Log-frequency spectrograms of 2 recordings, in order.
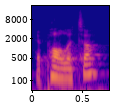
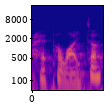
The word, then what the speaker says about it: Hippolyta: There's Queen Hippolyta of the Amazons, or Hippolyta, depending on the poetry, you can pronounce it either way, so don't get too hung up on it.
